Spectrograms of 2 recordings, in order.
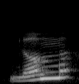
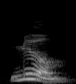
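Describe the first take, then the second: First: L'homme with the vowel dropped, said clearly and loud; correct elision. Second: Le homme with both vowels kept, a deliberate mistake; wrong form, no elision. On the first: Teacher modelling L'homme for pupils. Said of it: "on dit l'homme". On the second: Teacher showing pupils the wrong le homme. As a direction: show the error le homme. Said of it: "On ne dit pas le homme". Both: Shown as a demonstration.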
